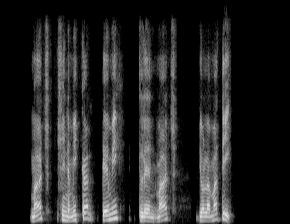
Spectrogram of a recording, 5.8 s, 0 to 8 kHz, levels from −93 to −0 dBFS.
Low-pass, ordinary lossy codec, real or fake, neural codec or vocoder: 7.2 kHz; AAC, 48 kbps; fake; codec, 16 kHz, 16 kbps, FunCodec, trained on Chinese and English, 50 frames a second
